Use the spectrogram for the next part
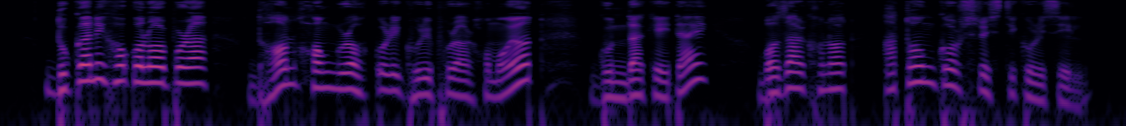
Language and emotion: Assamese, fearful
